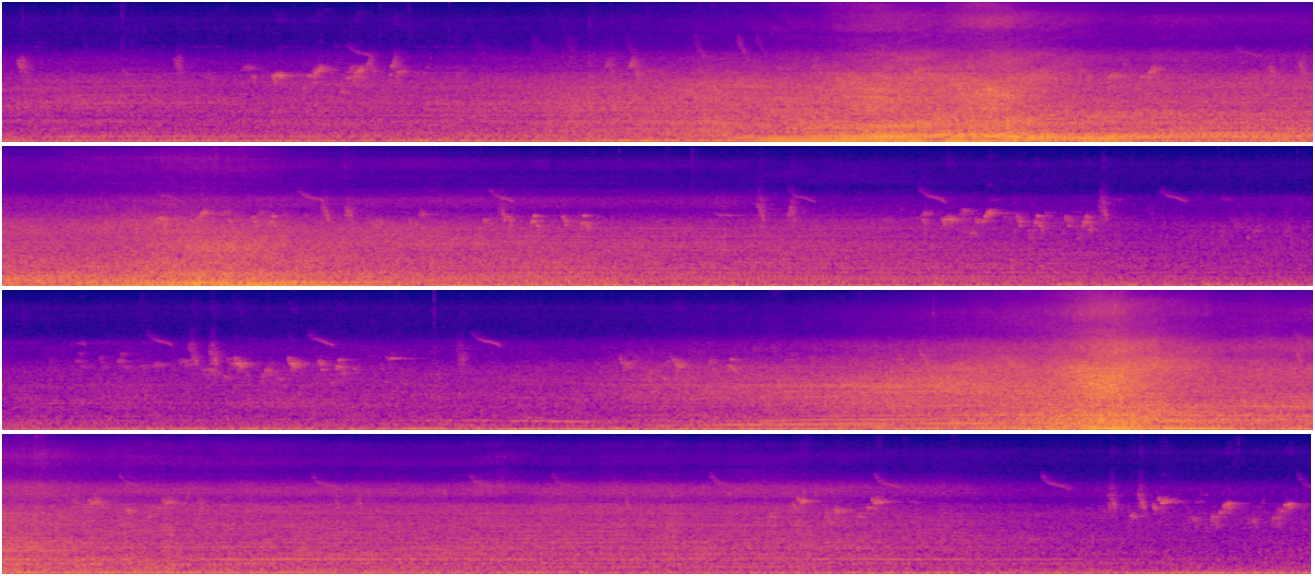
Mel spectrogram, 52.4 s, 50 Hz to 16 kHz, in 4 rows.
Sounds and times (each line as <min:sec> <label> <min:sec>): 0:00.0 Traffic Sound 0:52.4
0:08.4 Birdsong 0:31.6
0:32.3 Birdsong 0:52.4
